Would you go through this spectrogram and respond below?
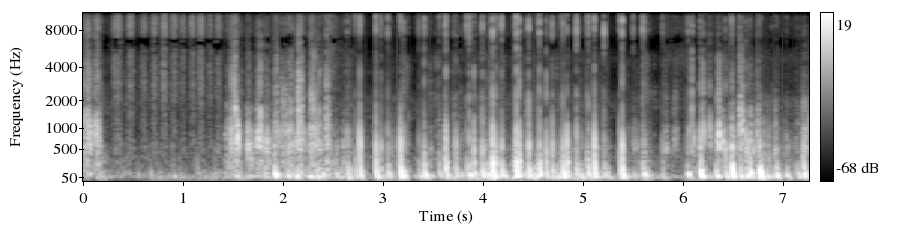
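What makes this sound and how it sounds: A fingertip and nail tap and scratch along the letter outlines on a flat, thin, solid sheet of blue glossy vinyl die-cut letter stickers. After a quiet, faint scratching start, a quick run of short, dull, low-heavy taps and scrapes follows, each dying away almost at once.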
